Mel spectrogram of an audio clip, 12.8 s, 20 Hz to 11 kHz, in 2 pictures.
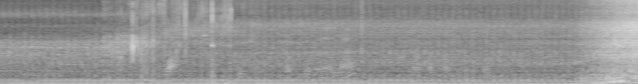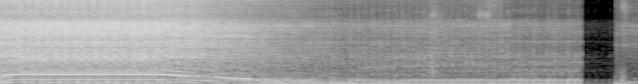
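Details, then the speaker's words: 2016 Yamaha FZ/Fazer V2 FI motorcycle, 54,000 km, engine never opened, throttled to the rev cutoff for a vibration test. Steady idle, smooth climb to a held high-pitched rev at the limiter, clean drop back to idle; healthy. "Start பண்ணி throttle full throttle cut off அடிக்கிற வரைக்கும் throttle கொடுப்போம்."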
